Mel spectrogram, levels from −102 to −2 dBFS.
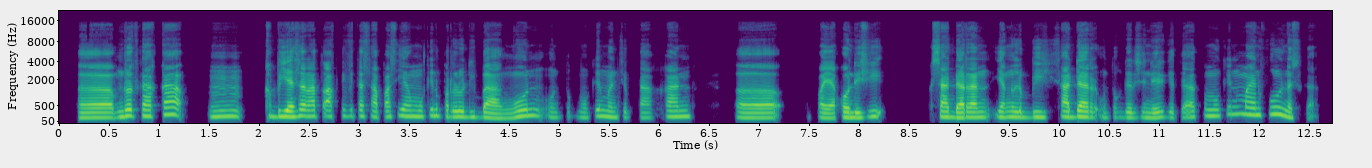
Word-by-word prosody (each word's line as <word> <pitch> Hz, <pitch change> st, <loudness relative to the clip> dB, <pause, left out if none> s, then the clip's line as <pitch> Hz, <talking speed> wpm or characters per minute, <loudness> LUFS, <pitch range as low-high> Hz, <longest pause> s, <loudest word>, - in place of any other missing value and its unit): Eee, 140 Hz, 0 st, +4 dB
menurut 180 Hz, +5 st, +3 dB
Kakak, 190 Hz, +5 st, +2 dB, 0.2 s
mmm, 170 Hz, +1 st, -1 dB, 0.2 s
kebiasaan 170 Hz, +1 st, +4 dB
atau 175 Hz, 0 st, 0 dB
aktivitas 175 Hz, 0 st, -7 dB
apa 160 Hz, +1 st, -2 dB
sih 190 Hz, -, -5 dB
yang 180 Hz, -, +2 dB
mungkin 180 Hz, +2 st, -3 dB
perlu 160 Hz, -2 st, +1 dB
dibangun 150 Hz, +5 st, +1 dB
untuk 145 Hz, 0 st, -13 dB
mungkin 145 Hz, +6 st, -5 dB
menciptakan, 155 Hz, +2 st, -3 dB, 0.5 s
eee, 135 Hz, 0 st, +3 dB, 0.4 s
apa 145 Hz, -, -4 dB
ya 130 Hz, -, +3 dB
kondisi 145 Hz, +4 st, 0 dB, 0.5 s
kesadaran 150 Hz, -1 st, +4 dB
yang 155 Hz, -1 st, -1 dB
lebih 150 Hz, 0 st, -1 dB
sadar 155 Hz, -2 st, +4 dB
untuk 145 Hz, 0 st, -14 dB
diri 140 Hz, -1 st, -3 dB
sendiri 140 Hz, 0 st, -1 dB
gitu 145 Hz, -, -8 dB
ya 160 Hz, -, 0 dB
atau 175 Hz, +3 st, -15 dB
mungkin 185 Hz, +6 st, -4 dB
mindfulness 215 Hz, -, 0 dB
Kak? -, -, -17 dB
155 Hz, 155 wpm, -25 LUFS, 145-175 Hz, 0.5 s, Eee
